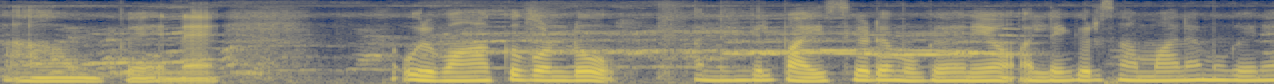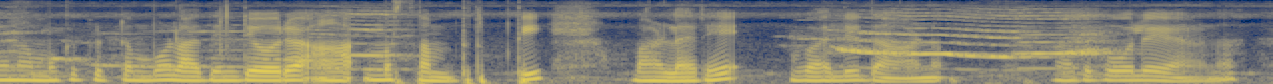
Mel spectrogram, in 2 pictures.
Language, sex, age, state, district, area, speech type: Malayalam, female, 30-45, Kerala, Kollam, rural, spontaneous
